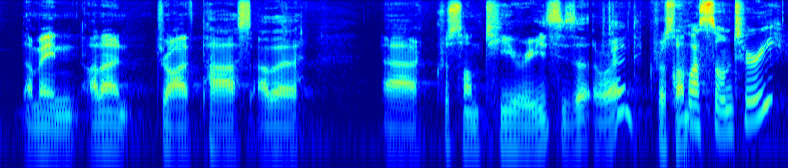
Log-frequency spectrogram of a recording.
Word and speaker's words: croissanterie: through, but also, I don't drive past other croissanteries, is that the word? Croissanterie? Croissanteries. Perfect. Thanks. I'm trying to say it pronounce it how you were pronouncing it.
